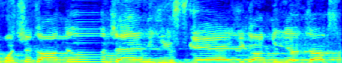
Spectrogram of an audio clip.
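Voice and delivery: put-on high taunting girl voice; sassy little girl. Little girl in front row taunts comedian, high mocking voice.

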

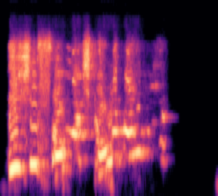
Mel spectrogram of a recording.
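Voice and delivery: very high, slow, wobbly whine; hammed-up weepy voice of someone overwhelmed; mock tearful wail. Telling her aunt why she cries, in a hammed-up weepy wail. Quoting herself tearing up.

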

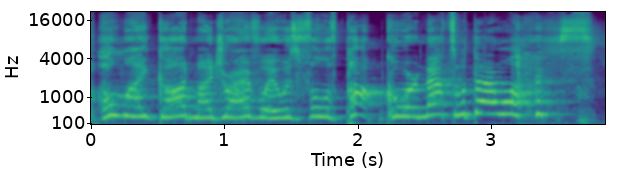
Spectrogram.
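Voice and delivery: high, laughing mock neighbor. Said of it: "and he's like".

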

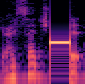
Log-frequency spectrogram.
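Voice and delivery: just blurt it out; blurted admission. Retold or imitated. Son admits loudly.

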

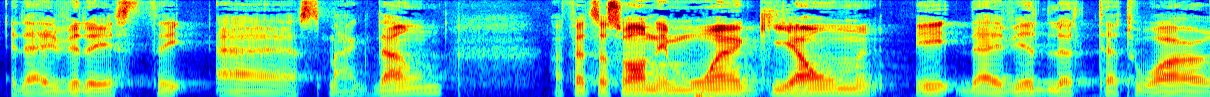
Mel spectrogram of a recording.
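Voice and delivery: ordinary talk, nothing marked

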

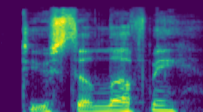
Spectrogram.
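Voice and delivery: high, tearful asking; tearful question. A narrator's reading. Girl phoning faraway boyfriend, tearful question. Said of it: "Tears rolled down her cheeks".

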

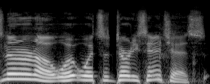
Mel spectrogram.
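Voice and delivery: high, loud demand for an answer; imitated insistent questioning. Producer pressing actor to explain, insistent. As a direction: cut in and press hard, retold.

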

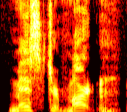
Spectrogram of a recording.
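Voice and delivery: plain reading voice

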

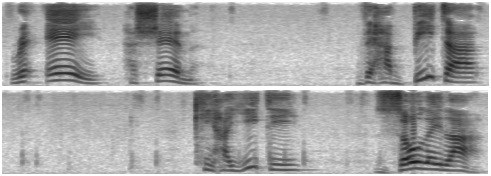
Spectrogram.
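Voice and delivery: each word drawn out with long pauses between; slow emphatic plea. Shown as a demonstration. Teacher reading the verse slowly to show its emphasis. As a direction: plead slowly, leaning on every word. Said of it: "it's a little more emphatic now".

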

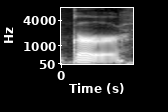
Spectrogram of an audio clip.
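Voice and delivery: low growl. Retold or imitated. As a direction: growl like an angry dog. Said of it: "she'd go".

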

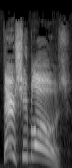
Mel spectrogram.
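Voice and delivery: high, loud, drawn-out cry; deprecatory lookout's call. A narrator's reading. Lookout answering the captain's scolding, deprecatory high call. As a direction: sing out the sighting to the captain. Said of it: "said the man in a deprecatory tone".

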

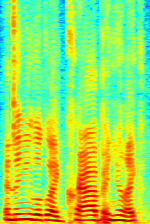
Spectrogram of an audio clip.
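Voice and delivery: ordinary talk, nothing marked

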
